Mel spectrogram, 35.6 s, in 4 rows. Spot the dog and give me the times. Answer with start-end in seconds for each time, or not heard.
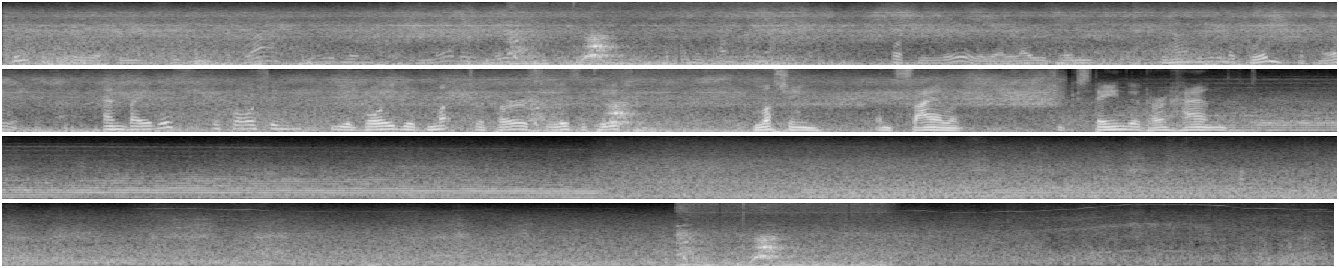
3.4-5.4, 12.3-14.3, 31.1-32.6.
